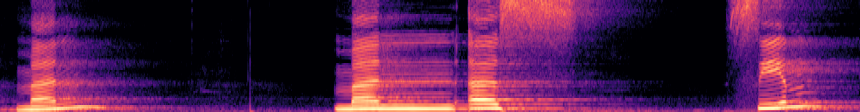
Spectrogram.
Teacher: jadi bunyinya n ya dan tidak perlu kita tahan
